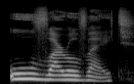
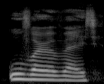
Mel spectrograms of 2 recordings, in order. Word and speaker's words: Uvarovite: Am I pronouncing the word correctly? Uvarovite. Yes. Uvarovite.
